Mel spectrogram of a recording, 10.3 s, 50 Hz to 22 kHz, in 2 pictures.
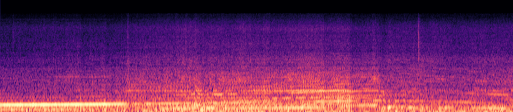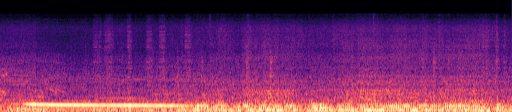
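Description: Ferrari F430's 4.3-litre V8 heard from inside the cabin, running at moderate speed through corners. Its note changes about a second in, with rising tones around two to four seconds, then falls steadily from about five and a half seconds as the car slows.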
